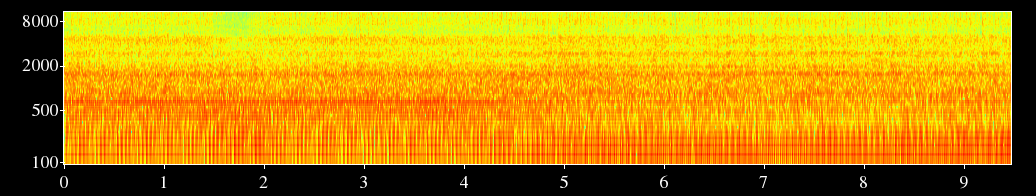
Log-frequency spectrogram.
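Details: Cub Cadet LT1018 riding mower, 18.5 hp Briggs & Stratton Intek OHV single, after sitting about a year; fouled spark plug replaced, started with starting fluid: fires steadily, smooth even idle with a slight speed dip midway; running normally.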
